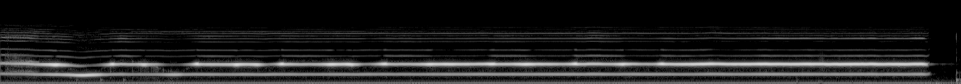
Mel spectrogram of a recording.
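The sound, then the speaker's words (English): A voice, demonstrating acoustic resonance, sustains one steady, pure, whistle-like note for about nine seconds, sliding slightly in pitch at first, then swelling and pulsing in loudness as it settles on the mouth's resonant frequency. “That's the resonant frequency in my mouth.”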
